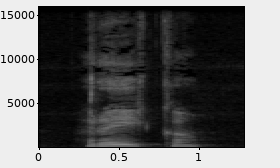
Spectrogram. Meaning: 1. rail 2. slat 3. measuring rod
- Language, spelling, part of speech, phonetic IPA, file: Ukrainian, рейка, noun, [ˈrɛi̯kɐ], Uk-рейка.ogg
